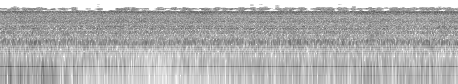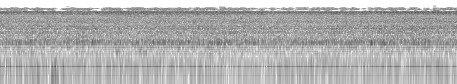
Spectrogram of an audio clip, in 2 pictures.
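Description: A tall jet of water gushes and hisses steadily into the air.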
